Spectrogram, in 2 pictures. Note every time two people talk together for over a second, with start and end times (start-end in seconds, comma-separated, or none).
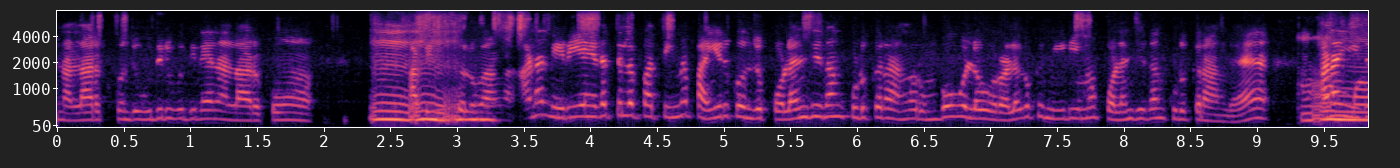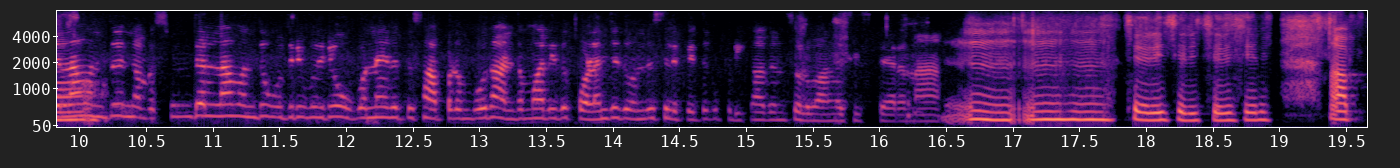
none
